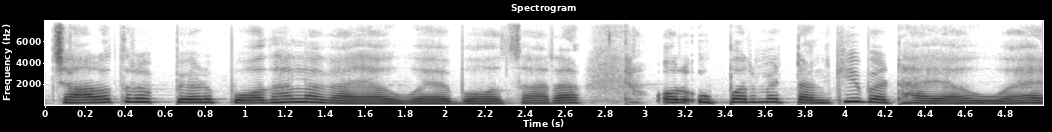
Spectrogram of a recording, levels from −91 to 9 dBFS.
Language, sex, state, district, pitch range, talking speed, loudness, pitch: Hindi, male, Jharkhand, Garhwa, 215-290 Hz, 190 wpm, -12 LUFS, 250 Hz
